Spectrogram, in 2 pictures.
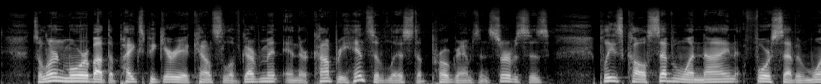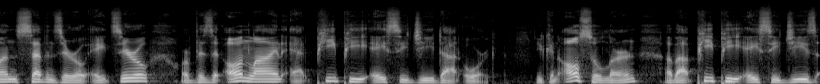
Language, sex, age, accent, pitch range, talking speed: English, male, 40-59, American, 100-135 Hz, 120 wpm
